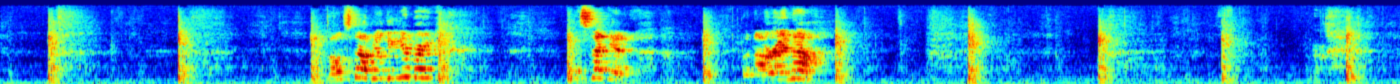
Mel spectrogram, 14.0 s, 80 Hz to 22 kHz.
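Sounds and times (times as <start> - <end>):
woman breathing hard: 0.0 - 3.2, 4.4 - 5.7, 6.3 - 7.4, 8.6 - 14.0.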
